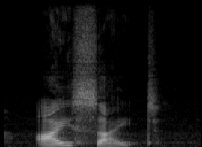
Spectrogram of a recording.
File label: "eyesight", English; Passport to English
